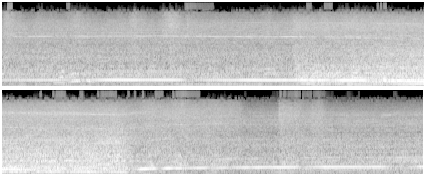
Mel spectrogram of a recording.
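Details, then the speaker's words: Home screen-printing shop pressure washer just switched on: loud motor whine dips and climbs in uneven surges instead of holding steady; owner says air in the line on startup makes it rev like that. "I tend to when I first turn the pressure washer on, there's a lot of air in the system, and so when the air is in the system, it'll rev up like that."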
